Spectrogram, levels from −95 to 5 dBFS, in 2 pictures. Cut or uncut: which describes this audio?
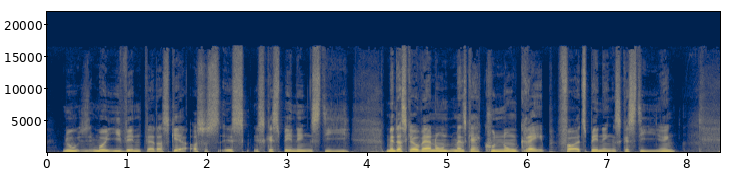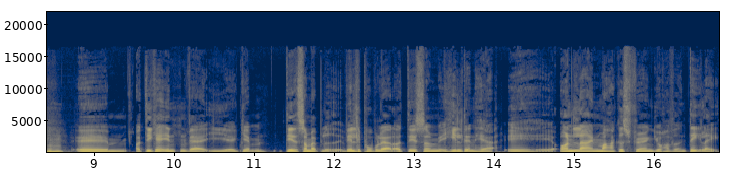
cut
